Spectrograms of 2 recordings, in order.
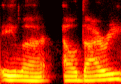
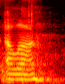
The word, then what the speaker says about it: Ella: name wrong um AA is it a el is that right yeah you can it's Ella oh it's Ella I'm so sorry okay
